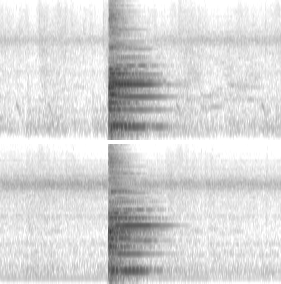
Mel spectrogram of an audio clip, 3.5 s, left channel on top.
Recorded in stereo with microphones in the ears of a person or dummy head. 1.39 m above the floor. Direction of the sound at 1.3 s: 35° right (ahead or behind).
